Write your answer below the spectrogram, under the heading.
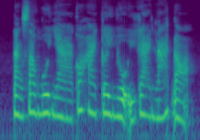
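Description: This woman has a gentle, soothing tone and a somewhat breathy voice at medium pitch. She talks at a very slow pace. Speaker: story narrator. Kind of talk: short story reading.

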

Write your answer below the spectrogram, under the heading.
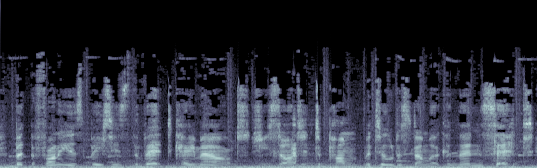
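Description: A woman's voice, dry with no echo, over loud background noise. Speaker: vlogger. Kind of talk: casual vlog chat. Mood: amused, laughing storytelling. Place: car. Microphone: phone near.

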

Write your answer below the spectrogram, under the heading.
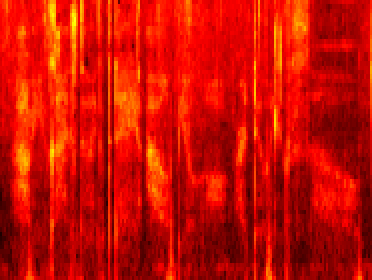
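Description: A woman whispers. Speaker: ASMR creator. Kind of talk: ASMR whisper video. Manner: whispered. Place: home room. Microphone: studio mic.

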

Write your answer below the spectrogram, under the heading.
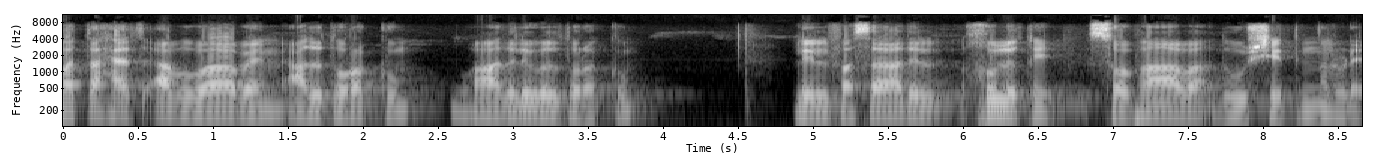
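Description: A man talks in a plain, everyday voice at a medium pitch, keeping his intonation fairly even and his loudness very even. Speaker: Arabic teacher. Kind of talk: online class lecture.

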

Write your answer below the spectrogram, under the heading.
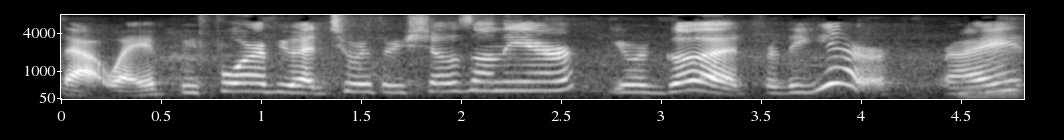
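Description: A high-pitched woman's voice at a moderate pace, with lively intonation. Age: young-sounding. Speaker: voice actor. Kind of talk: interview answer. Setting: convention interview. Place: studio.

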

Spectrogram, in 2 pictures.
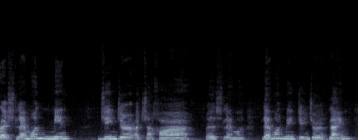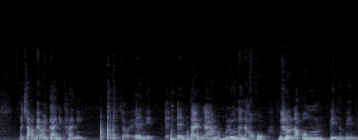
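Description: A woman speaks at a very slow pace in a high voice. Her pitch variation is ordinary, with light background noise. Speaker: vlogger. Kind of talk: casual eating vlog chat. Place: home room. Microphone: phone near.

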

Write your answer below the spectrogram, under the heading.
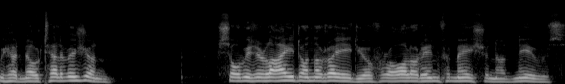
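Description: Over a quiet background, a man speaks with a fairly high pitch, a dark, mellow tone and fairly even intonation. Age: 80s+. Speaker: war veteran. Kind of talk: recorded talk for schoolchildren. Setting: recorded tape. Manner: slow; formal.

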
